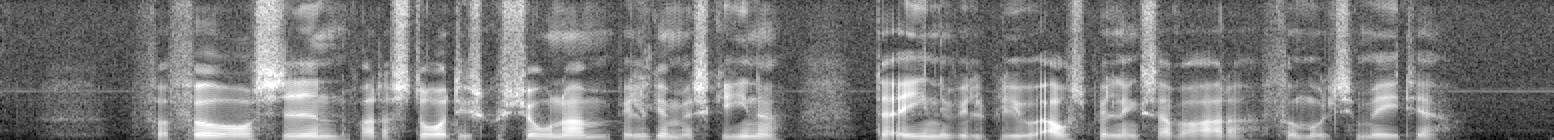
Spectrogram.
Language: Danish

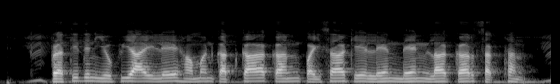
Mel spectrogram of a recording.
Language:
Chhattisgarhi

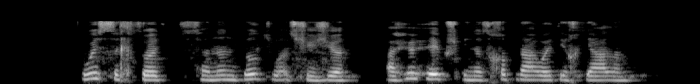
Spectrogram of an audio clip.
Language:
Abkhazian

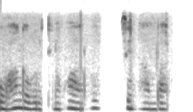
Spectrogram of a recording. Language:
Kinyarwanda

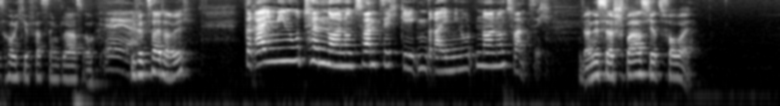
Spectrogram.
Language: German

